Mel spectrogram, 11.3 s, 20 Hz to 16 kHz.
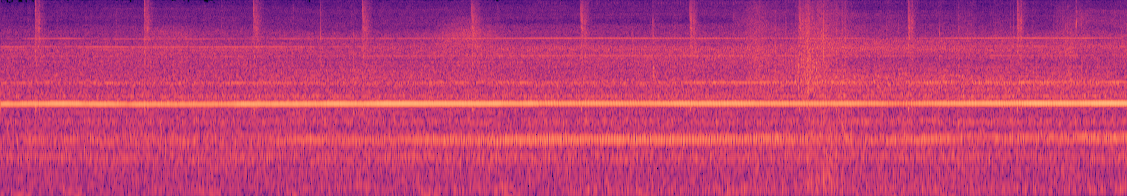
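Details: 2013 Espar Eberspächer Airtronic D5 5 kW diesel heater: once it lights, steady even roar with fan whine, no sputtering or surging; heater fired and running normally.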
